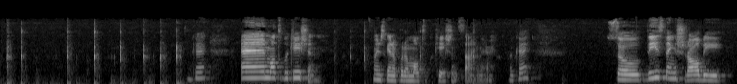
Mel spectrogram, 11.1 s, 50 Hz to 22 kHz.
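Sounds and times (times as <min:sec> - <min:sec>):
digital pen tapping on surface: 0:00.0 - 0:02.8.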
